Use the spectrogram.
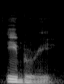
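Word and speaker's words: עברי: It is said that Abraham was called a Hebrew and Hebrew it is pronounced ibri the pronunciation of it.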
